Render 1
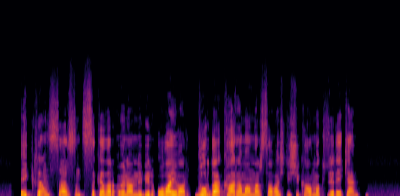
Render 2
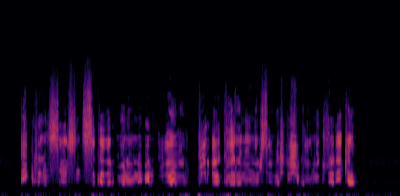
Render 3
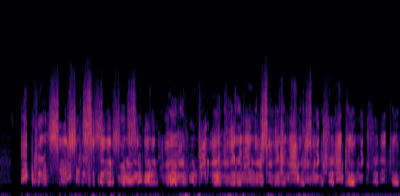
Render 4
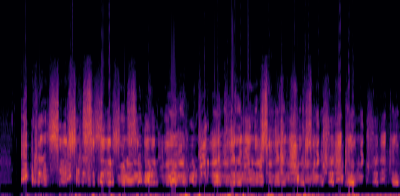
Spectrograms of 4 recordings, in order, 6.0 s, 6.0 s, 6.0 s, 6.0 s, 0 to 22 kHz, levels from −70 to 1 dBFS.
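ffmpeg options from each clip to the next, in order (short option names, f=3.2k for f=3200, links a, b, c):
-af "afftfilt=real='re*(1-between(b*sr/4096,110,1600))':imag='im*(1-between(b*sr/4096,110,1600))':win_size=4096:overlap=0.75"
-af "areverse,acompressor=threshold=-37dB:ratio=6,areverse,aecho=1:1:663:0.531,volume=8.5dB"
-af "asubboost=boost=9:cutoff=95,aeval=exprs='clip(val(0),-1,0.0944)':c=same,volume=5.5dB"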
